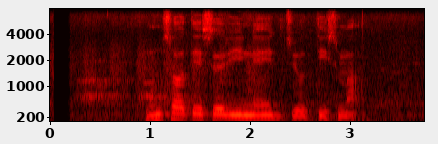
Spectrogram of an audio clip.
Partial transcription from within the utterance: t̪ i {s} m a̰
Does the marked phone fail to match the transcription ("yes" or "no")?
no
